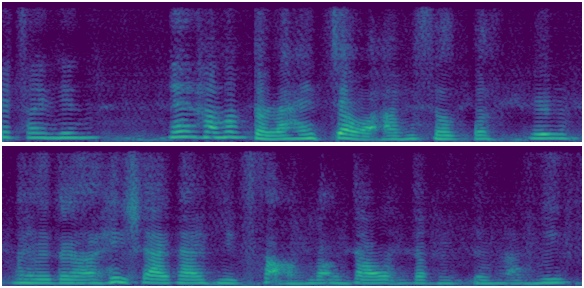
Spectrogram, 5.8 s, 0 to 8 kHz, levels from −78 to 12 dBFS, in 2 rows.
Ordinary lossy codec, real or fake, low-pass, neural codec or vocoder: none; fake; none; codec, 16 kHz, 1 kbps, FreqCodec, smaller model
